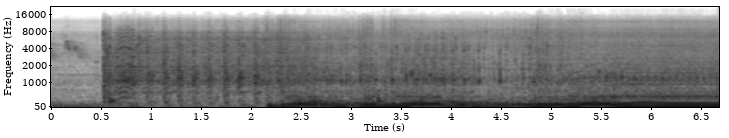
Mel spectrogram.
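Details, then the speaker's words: Mazda Miata after fixing the known crank pulley wobble with a new keyway, new woodruff key and Loctite, belt refitted: it cranks briefly and settles into a steady, even idle with no wobble, though a downpipe exhaust leak is noted. Healthy. "this was my main problem with this damn pulley shake but now it's running so smooth i'm happy it's running smooth"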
